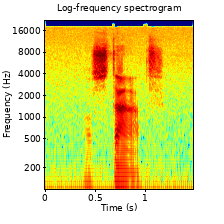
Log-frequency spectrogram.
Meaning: astatine
- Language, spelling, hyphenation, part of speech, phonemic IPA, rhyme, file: Dutch, astaat, astaat, noun, /ɑˈstaːt/, -aːt, Nl-astaat.ogg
